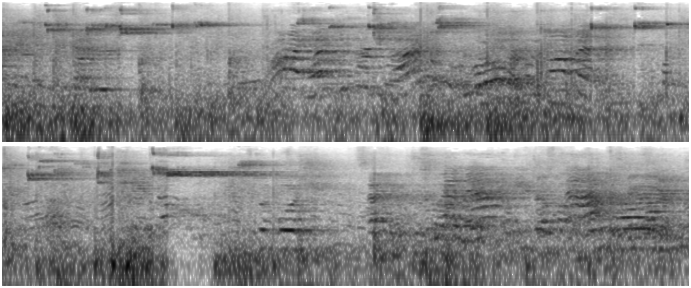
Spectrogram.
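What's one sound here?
Young players shout and call out across a large echoing hall.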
